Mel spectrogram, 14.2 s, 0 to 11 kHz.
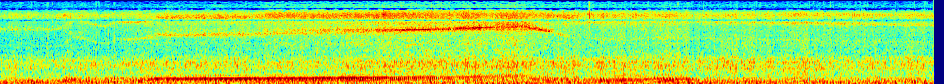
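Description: Supercharged engine of a blown Mazda RX-7 under way, heard from inside the cabin. Its revs step up about a second in, then climb steadily for several seconds with a high whine rising alongside. About eight seconds in they fall away, and the engine runs on at a steady cruise until the sound cuts off abruptly at the very end.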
